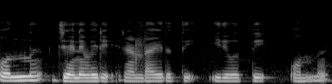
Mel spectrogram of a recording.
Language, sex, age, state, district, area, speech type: Malayalam, male, 30-45, Kerala, Palakkad, rural, spontaneous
